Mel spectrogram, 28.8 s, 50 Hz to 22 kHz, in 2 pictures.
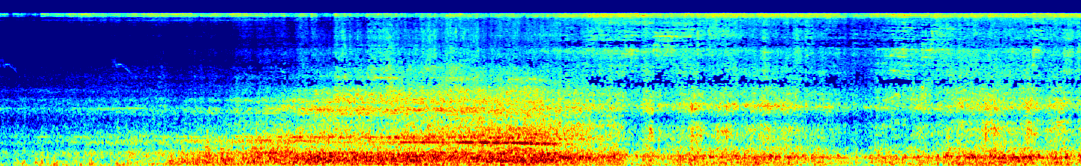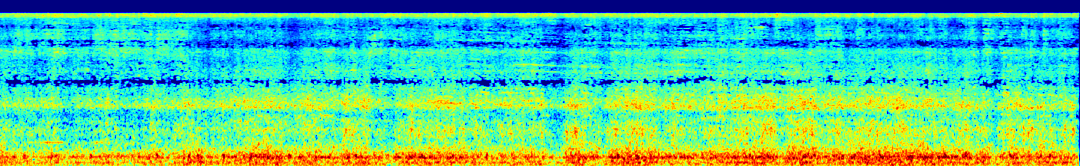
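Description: A freight train hauled by a three-section 3ES5K 'Ermak' electric locomotive approaching, growing louder over the first few seconds as the locomotive passes, then its open freight wagons rolling past with a steady rumble of steel wheels on rail and occasional clacks over the rail joints.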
